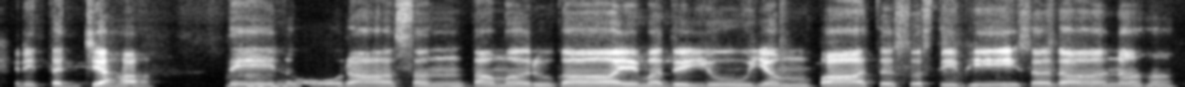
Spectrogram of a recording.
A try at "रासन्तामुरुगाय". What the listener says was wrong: रासंताम, आ की मात्रा, रासंताम रुगाय मध्य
